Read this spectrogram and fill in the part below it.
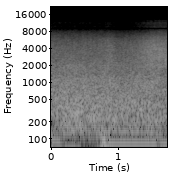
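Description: Ocean waves wash and splash over jetty rocks at Dana Point, California, a loud continuous roar of surf with wind buffeting the microphone.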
